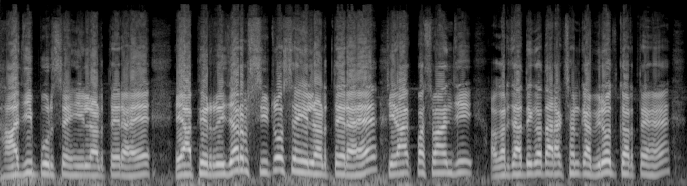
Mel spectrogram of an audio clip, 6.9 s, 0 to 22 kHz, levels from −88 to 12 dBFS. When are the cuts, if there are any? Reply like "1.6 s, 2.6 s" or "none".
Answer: 3.8 s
